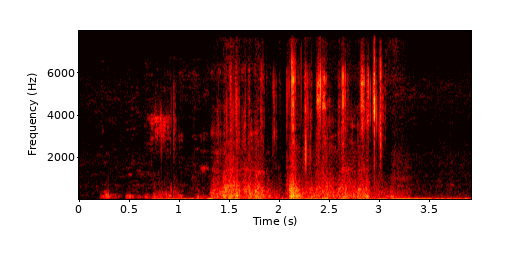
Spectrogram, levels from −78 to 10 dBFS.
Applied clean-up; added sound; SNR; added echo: neural separator model SepFormer DNS4.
